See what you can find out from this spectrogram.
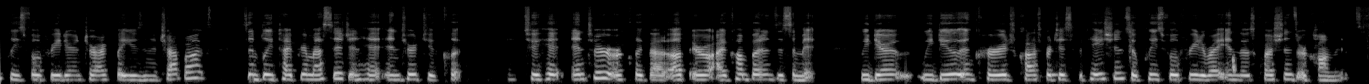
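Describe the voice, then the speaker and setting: A woman facilitating a webinar, reading a scripted introduction in a steady, procedural way. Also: a little high, dry recording, low-quality recording. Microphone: webinar microphone.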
